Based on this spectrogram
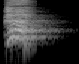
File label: Attack Sinecure Soldier Female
